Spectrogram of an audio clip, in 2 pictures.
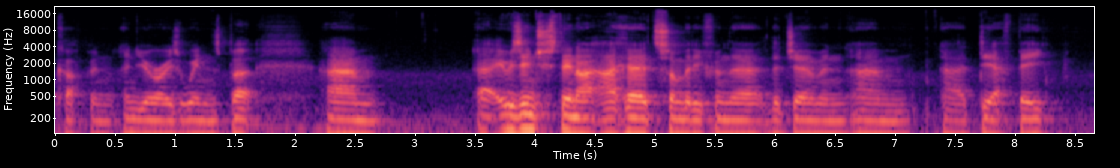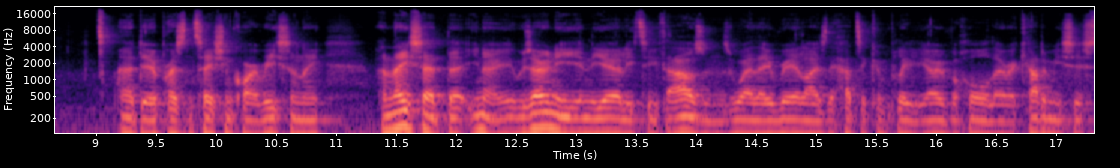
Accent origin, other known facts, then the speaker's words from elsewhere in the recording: Wales, United Kingdom; I'm Welsh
